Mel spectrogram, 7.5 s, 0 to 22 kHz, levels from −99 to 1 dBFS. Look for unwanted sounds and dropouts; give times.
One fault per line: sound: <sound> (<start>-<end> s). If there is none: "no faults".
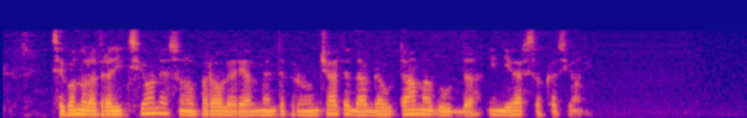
no faults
